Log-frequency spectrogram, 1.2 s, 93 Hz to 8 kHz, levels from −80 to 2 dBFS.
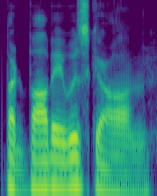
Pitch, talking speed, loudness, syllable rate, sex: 95 Hz, 205 wpm, -15 LUFS, 4.6 syllables/s, male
